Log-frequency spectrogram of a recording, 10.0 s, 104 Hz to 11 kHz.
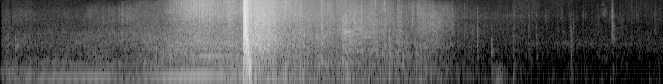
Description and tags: Car Crash EXT
Actual recording, of an actual Peugeot 406 hitting an actual Ford KA.
Exterior, boom mic.
Sehnheiser MKH416 > Sound Devices 788t
crash, accident, car, collision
